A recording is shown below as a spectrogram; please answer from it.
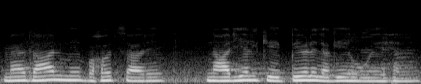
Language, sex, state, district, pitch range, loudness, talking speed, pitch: Hindi, male, Madhya Pradesh, Katni, 165-185 Hz, -14 LUFS, 140 wpm, 175 Hz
